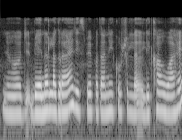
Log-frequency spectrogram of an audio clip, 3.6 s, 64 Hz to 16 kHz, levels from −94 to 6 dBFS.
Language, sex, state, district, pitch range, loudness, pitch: Hindi, female, Maharashtra, Mumbai Suburban, 185-205 Hz, -15 LUFS, 195 Hz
